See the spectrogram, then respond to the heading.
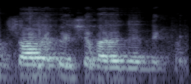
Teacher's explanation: خدتوا بالكم من صوت الخنفه بتاعته شكلها عامل ازاي؟ كأن مناخيره مكتومه تماما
